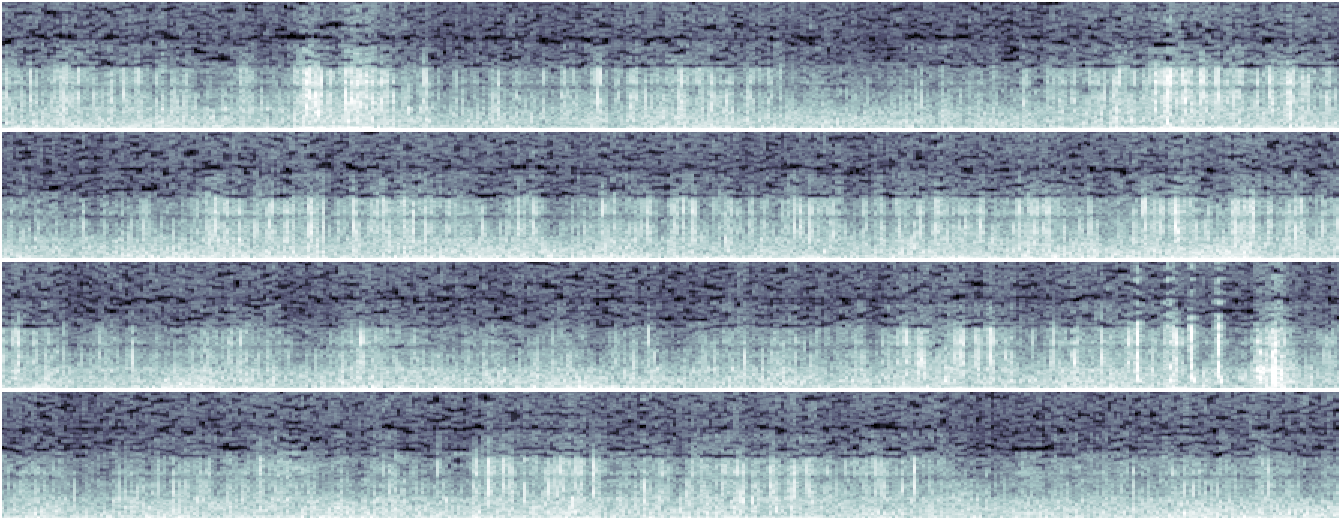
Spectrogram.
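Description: Wind rumbling on the microphone over steady road noise from a moving bicycle, with a few sharp clicks about a second and a half in and again around sixteen seconds in.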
